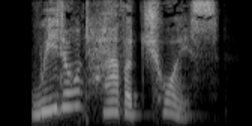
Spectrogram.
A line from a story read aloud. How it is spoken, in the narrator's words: said harshly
